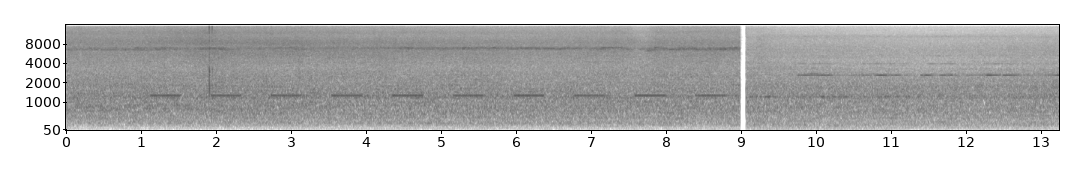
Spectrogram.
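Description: Heavy-vehicle back-up alarm beeping steadily, about two beeps a second, over the noise of running trucks and equipment. After a sudden cut, a second, higher-pitched back-up alarm beeps.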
